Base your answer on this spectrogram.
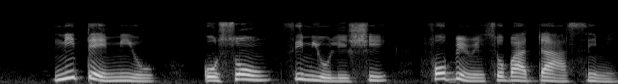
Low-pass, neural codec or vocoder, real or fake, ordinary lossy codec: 7.2 kHz; none; real; none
